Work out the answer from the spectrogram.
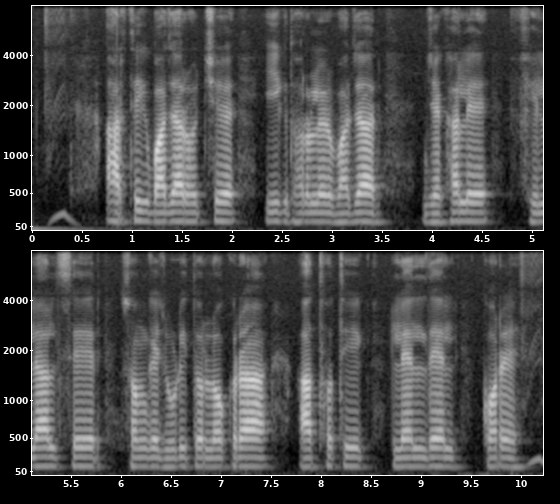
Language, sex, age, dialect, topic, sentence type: Bengali, male, 18-24, Jharkhandi, banking, statement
